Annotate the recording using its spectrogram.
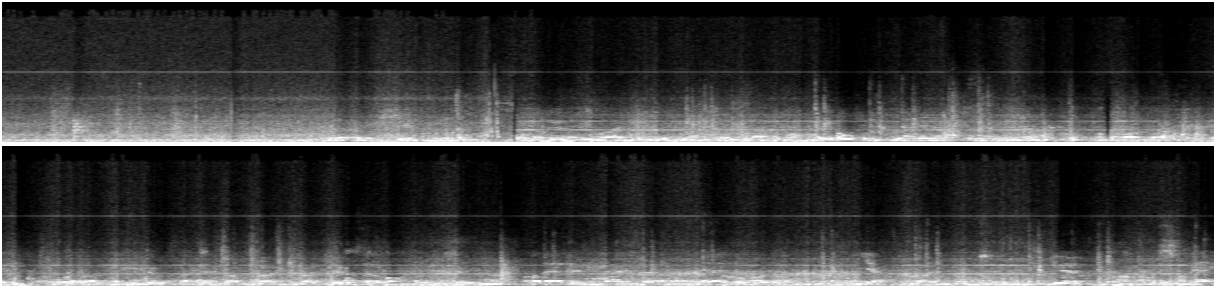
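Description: Indistinct talking in the background, too muddled to make out words, over a steady low electrical hum and a faint steady high whine.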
